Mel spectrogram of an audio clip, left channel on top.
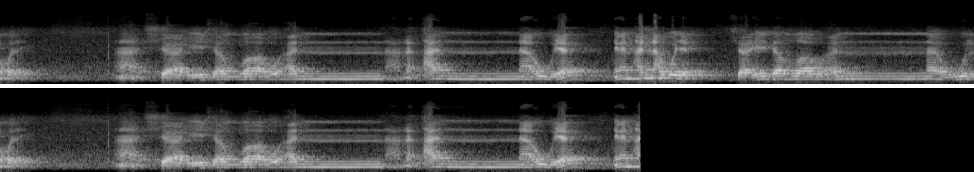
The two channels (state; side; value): drops out; right; at 6.4 s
